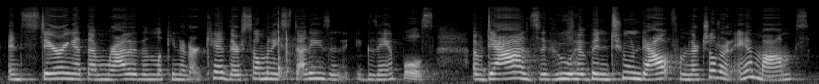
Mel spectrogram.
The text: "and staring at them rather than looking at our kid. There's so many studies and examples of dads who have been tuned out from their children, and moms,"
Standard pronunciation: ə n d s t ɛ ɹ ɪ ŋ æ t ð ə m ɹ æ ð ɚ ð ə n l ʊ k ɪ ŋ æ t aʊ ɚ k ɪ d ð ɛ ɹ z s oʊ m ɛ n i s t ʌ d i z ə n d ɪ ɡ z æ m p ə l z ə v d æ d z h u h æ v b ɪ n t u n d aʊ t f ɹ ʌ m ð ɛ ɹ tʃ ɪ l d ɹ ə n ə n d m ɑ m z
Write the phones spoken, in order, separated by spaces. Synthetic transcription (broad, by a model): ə n s t ɛ ɹ ɪ ŋ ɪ t ð ə m ɹ æ ð ɚ ð ə n l ʊ k ɪ ŋ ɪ t aʊ ɚ k ɪ d ð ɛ ɹ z s oʊ m ɛ n i s t ʌ d i z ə n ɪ ɡ z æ m p l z ə v d æ d z h u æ v b ɪ n t u n d aʊ t f ɹ ʌ m ð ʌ ɹ tʃ ɪ l d ɹ ə n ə n m ɑ m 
